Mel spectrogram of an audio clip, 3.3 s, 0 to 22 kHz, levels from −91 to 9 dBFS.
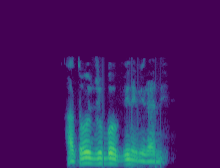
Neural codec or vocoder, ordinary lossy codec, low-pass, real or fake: none; AAC, 32 kbps; 5.4 kHz; real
